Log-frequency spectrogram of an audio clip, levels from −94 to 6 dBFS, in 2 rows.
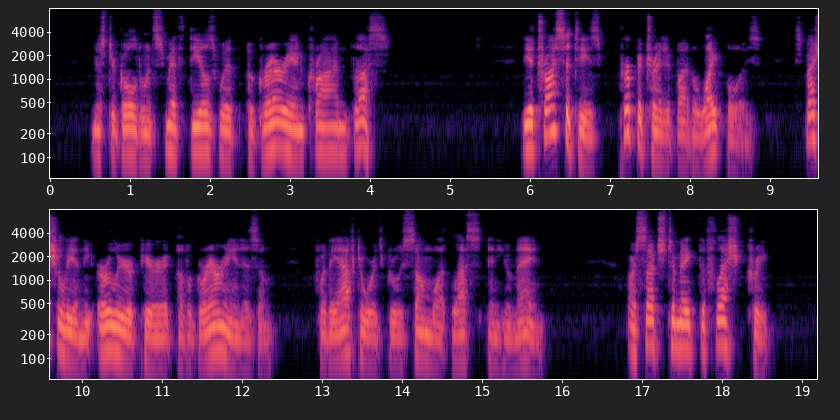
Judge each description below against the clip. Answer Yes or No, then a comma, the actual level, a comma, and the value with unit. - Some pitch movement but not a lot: Yes, average, 5.0 semitones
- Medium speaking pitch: No, low, 115 Hz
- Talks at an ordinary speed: No, slow, 115 wpm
